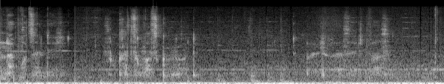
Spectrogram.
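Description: Hushed whispering in short breathy bursts over a steady low rumble.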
